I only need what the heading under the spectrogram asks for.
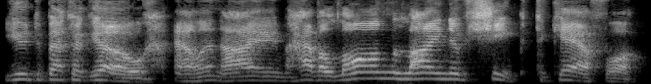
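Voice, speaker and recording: Man playing bright, animated, kindly Friar Tuck. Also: fairly high pitch, exaggerated voice. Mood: fatherly. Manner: measured, pious, gently fussy. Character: kindly, proper male medieval friar hearing confession. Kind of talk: theatrical radio play acting.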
